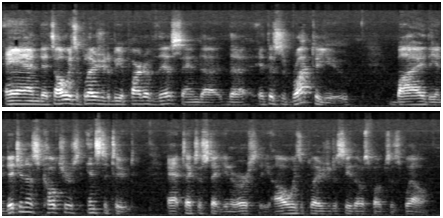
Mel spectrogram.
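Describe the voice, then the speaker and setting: A man's voice: on the low side, moderate pace, dark tone. A man hosting a powwow, welcoming viewers informally in a folksy emcee style. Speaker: host of a virtual powwow. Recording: echoey, distant mic, faint noise.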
